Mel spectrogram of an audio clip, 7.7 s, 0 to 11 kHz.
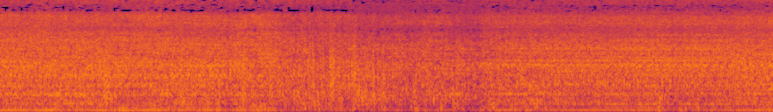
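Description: Diesel engine of a Caterpillar E200B excavator running steadily, a deep even hum, dipping slightly in level around the middle.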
